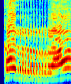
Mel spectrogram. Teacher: కర్ర అన్నప్పుడు ఈ నాలుకవై దంత మూలాన్ని కొడుతుంది చూడండి కర్ర అన్నప్పుడు కొడుతుంది గట్టిగా కొడుతుంది గట్టిగా కొడుతుందండి రంపం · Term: తాడిత ప్రయత్నం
